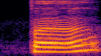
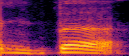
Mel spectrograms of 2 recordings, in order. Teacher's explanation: when you say p and when you say B right when as you say B you will see a stronger vibration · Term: voiced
